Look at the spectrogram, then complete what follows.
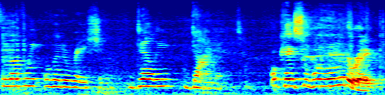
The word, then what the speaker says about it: Delhi: Polly, the H is silent. It is pronounced Delhi, not Delhi.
